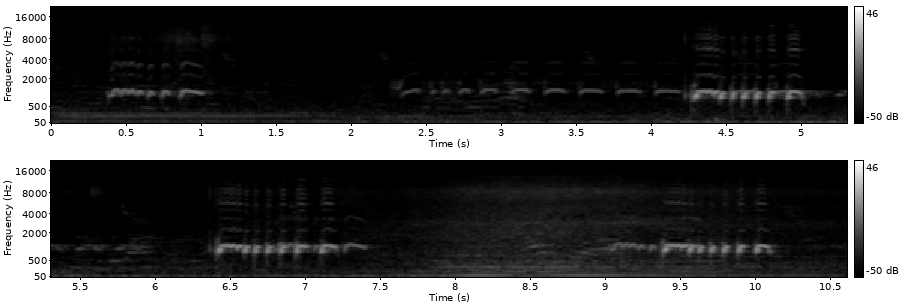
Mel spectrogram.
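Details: Local zebra doves singing vigorously in kerot and bekur style, used to coax silent doves into song: bubbling trilled coos with stuttering starts, in bursts every two seconds, several birds overlapping, and a hiss of noise near the end.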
